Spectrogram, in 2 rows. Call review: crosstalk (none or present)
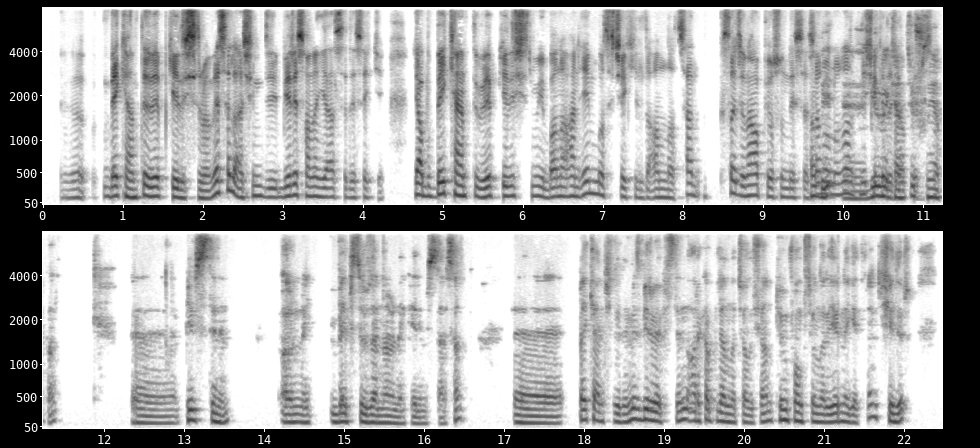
present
